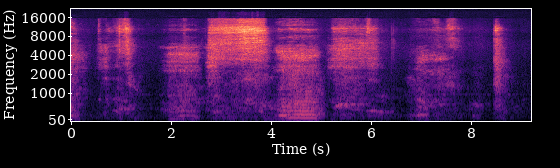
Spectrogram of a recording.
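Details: Person sleeping: loud, rough snorting breaths, uneven in rhythm with noisy rattling on inhalation; heavy snoring.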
